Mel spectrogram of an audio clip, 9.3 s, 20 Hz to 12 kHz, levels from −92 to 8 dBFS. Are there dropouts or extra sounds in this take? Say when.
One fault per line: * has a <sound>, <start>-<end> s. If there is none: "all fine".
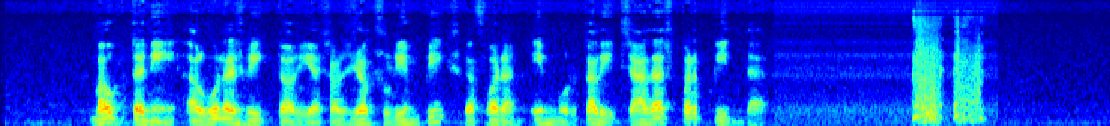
* has a cough, 7.6-8.2 s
